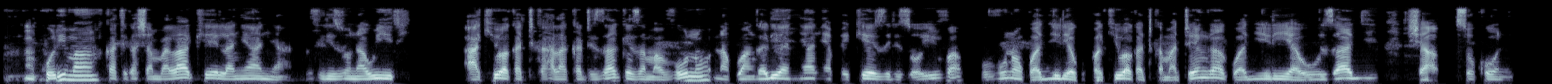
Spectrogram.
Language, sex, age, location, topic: Swahili, male, 18-24, Dar es Salaam, agriculture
